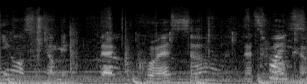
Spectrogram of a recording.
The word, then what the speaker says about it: Croeso: Oh, can you also tell me that Croeso? That's welcome, right? That's welcome, yeah. And how do you say that? Croeso. Croeso.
